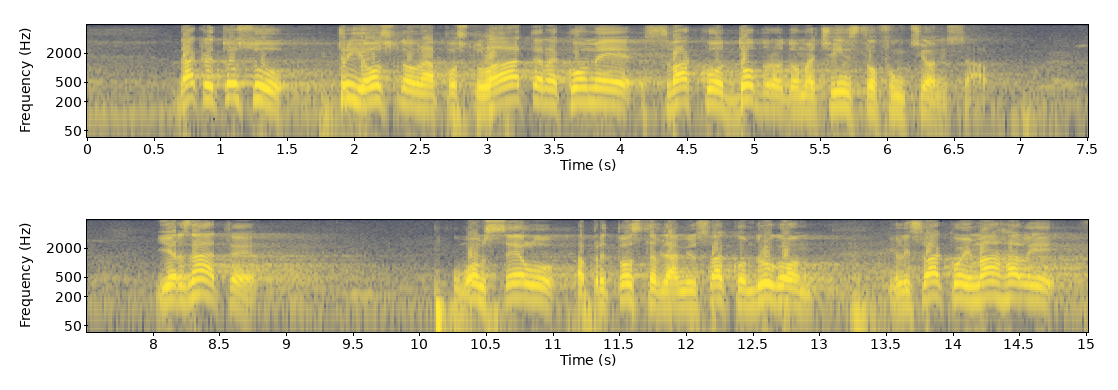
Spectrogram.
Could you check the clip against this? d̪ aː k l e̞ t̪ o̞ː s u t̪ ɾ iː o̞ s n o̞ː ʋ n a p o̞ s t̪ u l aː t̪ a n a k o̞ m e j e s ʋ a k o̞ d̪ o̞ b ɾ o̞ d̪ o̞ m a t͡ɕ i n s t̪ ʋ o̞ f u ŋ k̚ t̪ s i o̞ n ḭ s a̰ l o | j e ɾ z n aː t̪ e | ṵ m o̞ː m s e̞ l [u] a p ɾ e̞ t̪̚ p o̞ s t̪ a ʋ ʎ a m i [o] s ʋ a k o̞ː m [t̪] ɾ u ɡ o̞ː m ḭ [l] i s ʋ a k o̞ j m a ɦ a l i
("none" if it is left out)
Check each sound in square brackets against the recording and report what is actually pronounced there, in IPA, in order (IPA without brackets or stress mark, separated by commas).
u, u, d̪, l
